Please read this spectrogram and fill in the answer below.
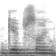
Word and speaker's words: Gippsland: Gippsland. Gippsland. Can I have the definition? Means a region of Australia extending along the coast in eastern Victoria from near Melbourne to the border with New South Wales. Gippsland.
